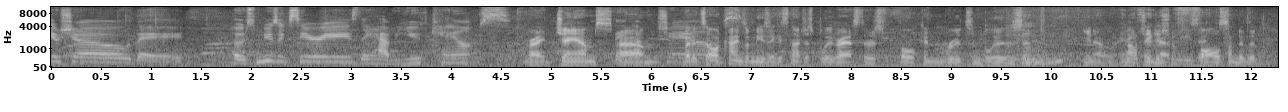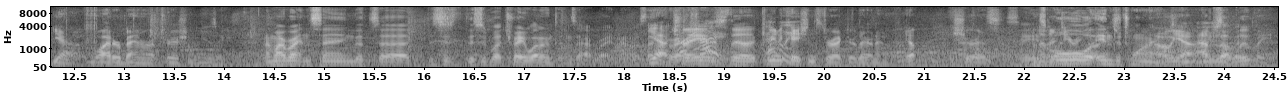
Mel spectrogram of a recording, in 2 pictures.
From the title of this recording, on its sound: Live From IBMA 2022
